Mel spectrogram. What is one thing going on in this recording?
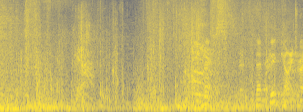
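Punches and blows thud in a scuffle.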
